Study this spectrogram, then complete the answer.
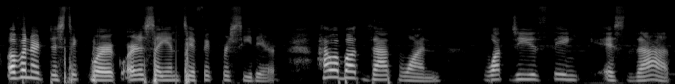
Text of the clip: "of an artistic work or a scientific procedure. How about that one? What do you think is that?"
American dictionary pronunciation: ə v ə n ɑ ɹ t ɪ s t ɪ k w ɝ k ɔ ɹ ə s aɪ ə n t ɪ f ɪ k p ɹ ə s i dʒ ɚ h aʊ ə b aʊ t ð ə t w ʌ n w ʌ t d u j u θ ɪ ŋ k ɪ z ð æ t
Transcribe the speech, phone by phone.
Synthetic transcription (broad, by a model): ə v ə n ɑ ɹ t ɪ s t ɪ k w ɝ k ɔ ɹ ə s aɪ ə n t ɪ f ɪ k p ɹ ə s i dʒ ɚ h aʊ ə b aʊ t ð ə t w ʌ n w ʌ t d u j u θ ɪ ŋ k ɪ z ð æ t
